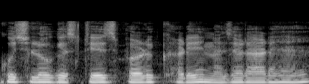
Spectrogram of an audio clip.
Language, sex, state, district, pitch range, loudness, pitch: Hindi, male, Bihar, Patna, 100-110 Hz, -15 LUFS, 105 Hz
